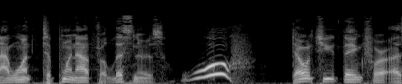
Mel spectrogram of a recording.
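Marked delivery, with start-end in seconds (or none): 1.8-2.3 short, loud high "woo"; high whoop. Real, not acted. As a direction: let out a sudden high whoop. Exasperated host interjects mid-point.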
